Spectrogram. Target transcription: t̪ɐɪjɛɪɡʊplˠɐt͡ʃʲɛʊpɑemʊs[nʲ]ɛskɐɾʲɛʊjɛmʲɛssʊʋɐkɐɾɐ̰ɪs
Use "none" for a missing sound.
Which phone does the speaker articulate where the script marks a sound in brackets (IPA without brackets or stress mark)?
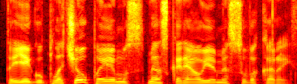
mʲ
